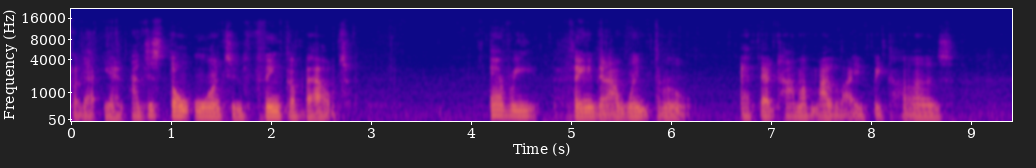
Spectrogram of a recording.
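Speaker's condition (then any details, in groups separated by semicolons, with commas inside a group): Cleft lip and palate; voice a little raspy early in the morning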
